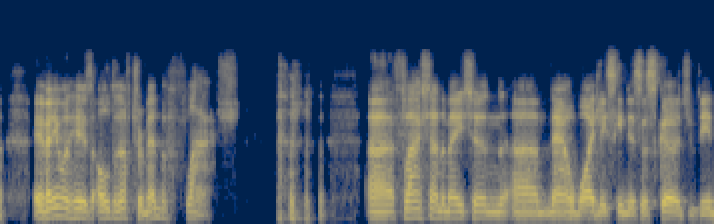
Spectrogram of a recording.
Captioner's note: laughs; laughs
